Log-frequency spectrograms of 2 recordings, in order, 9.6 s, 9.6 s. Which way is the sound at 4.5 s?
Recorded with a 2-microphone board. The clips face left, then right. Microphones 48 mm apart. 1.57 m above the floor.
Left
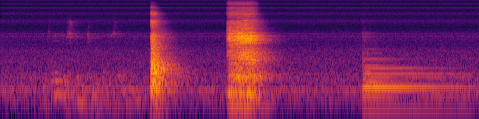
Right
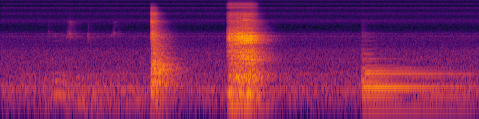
5° right (ahead or behind).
